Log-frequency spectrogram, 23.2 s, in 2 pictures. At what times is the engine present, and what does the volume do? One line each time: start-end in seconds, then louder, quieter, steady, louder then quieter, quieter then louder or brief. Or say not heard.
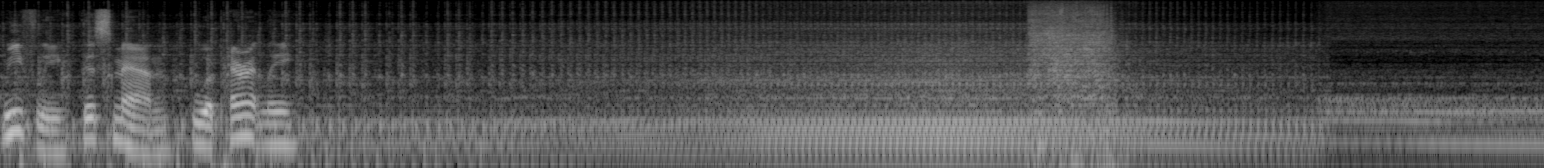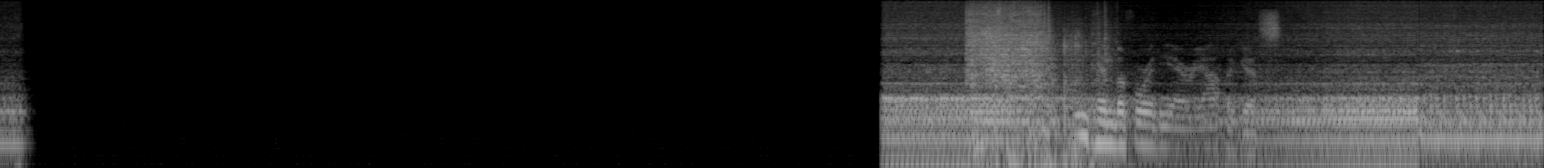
0.0-11.8 louder then quieter
18.2-23.1 quieter then louder.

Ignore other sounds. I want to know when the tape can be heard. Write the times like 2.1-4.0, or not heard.
7.7-8.5, 18.8-20.0.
